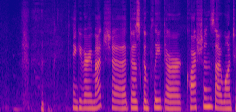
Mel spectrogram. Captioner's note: laughter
